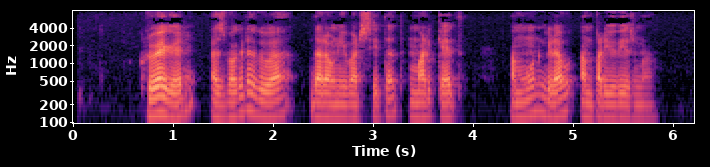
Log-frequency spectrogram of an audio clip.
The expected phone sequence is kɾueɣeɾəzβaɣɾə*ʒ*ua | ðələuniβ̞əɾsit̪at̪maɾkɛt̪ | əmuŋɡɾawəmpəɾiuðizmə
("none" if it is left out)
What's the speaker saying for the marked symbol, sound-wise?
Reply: ð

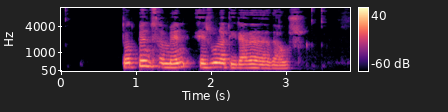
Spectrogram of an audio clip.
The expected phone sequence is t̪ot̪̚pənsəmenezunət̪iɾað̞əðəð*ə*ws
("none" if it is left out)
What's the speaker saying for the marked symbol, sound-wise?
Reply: a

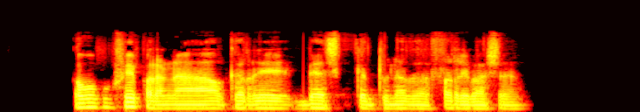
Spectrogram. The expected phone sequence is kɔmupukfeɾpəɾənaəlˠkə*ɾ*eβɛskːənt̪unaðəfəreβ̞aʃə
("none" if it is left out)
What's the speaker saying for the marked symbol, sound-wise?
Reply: r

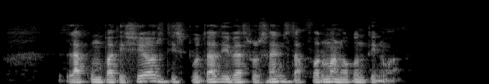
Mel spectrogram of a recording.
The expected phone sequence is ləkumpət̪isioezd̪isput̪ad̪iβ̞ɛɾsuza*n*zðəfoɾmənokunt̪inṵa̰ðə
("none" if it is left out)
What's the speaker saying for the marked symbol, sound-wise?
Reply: ɲ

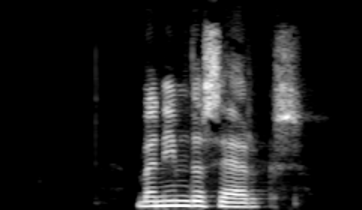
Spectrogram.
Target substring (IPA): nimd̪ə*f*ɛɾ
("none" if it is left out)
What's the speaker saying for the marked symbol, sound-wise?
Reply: s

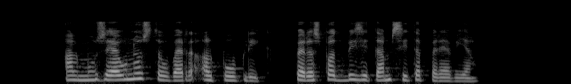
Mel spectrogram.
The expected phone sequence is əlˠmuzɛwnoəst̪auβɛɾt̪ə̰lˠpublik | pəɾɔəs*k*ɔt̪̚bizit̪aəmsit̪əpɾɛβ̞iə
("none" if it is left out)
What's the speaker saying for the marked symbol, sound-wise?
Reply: p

